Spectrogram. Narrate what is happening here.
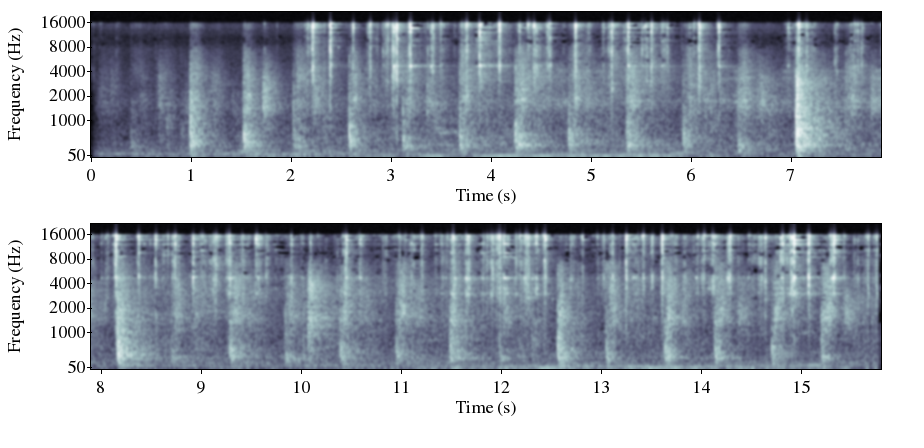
walking down the stairs, while jingling keychain at the same time in my pocket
